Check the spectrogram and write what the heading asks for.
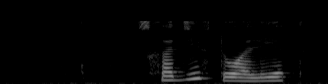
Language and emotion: Russian, neutral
